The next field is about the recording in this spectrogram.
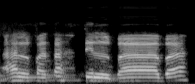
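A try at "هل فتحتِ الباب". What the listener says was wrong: Ahsan.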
